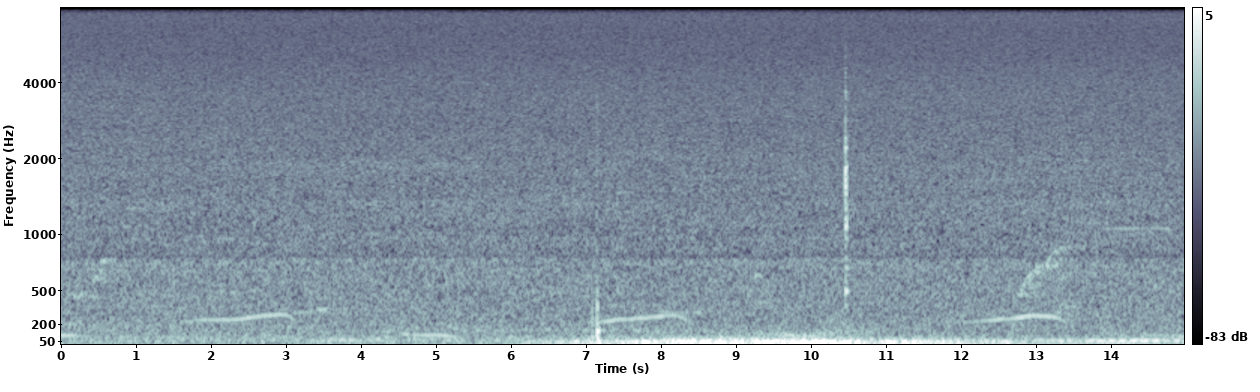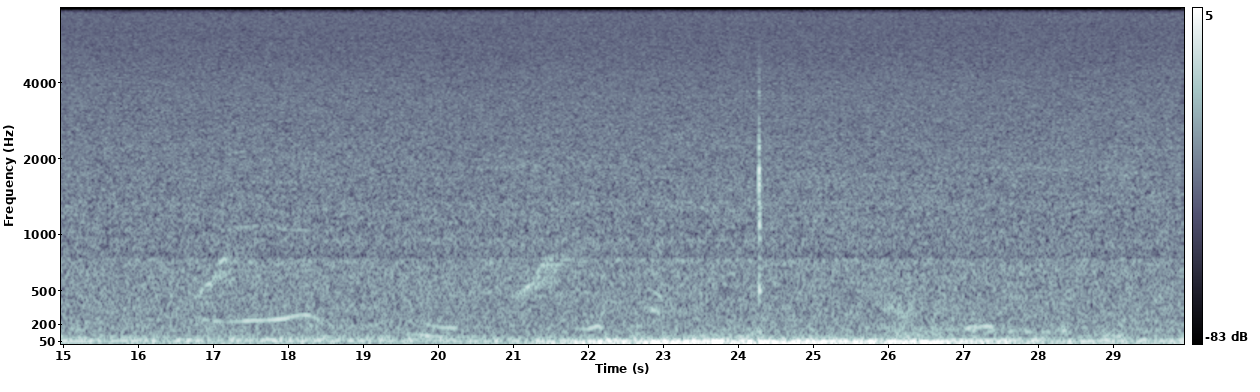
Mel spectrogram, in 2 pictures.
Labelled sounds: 13.2	14.4	humpback whale, 0.80 to 1.1 kHz

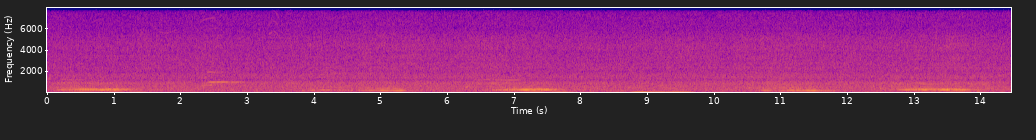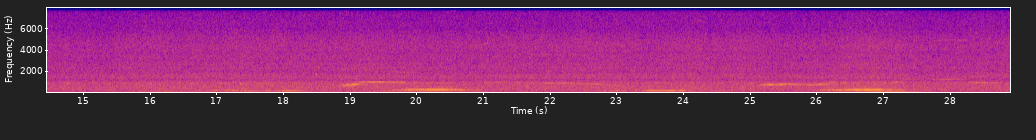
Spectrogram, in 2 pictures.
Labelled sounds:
2.4	2.8	humpback whale, 0.91 to 1.0 kHz
6.7	7.1	humpback whale, 1.1 to 1.2 kHz
18.9	20.0	humpback whale, 0.78 to 2.0 kHz
25.2	25.7	humpback whale, 0.78 to 0.84 kHz
27.7	28.6	humpback whale, 0.88 to 5.0 kHz

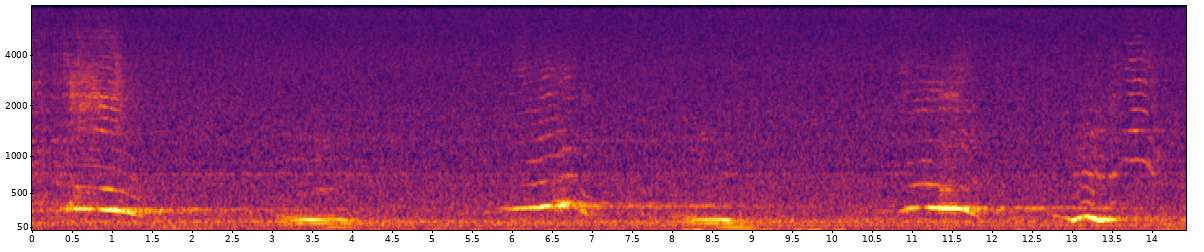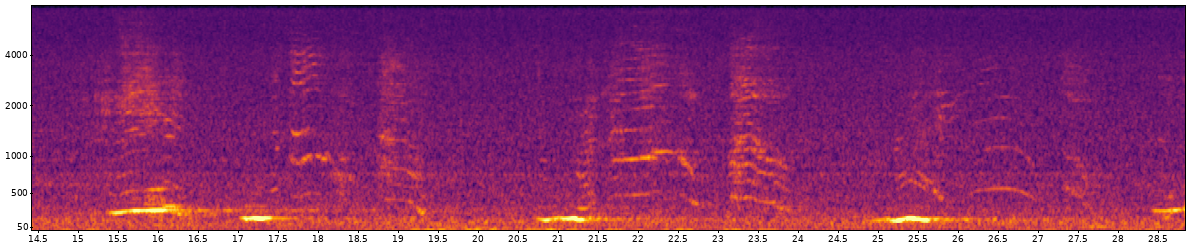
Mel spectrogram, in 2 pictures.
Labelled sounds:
0.7	1.1	humpback whale, 1.3 to 2.4 kHz
6.3	6.8	humpback whale, 0.96 to 2.4 kHz
11.1	11.6	humpback whale, 2.2 to 2.5 kHz
13.2	14.1	humpback whale, 0.80 to 4.8 kHz
14.7	16.3	humpback whale, 1.4 to 2.8 kHz
17.6	18.2	humpback whale, 0.83 to 4.3 kHz
18.9	19.2	humpback whale, 0.80 to 0.86 kHz
21.6	22.8	humpback whale, 0.80 to 4.4 kHz
23.1	23.7	humpback whale, 0.96 to 3.0 kHz
26.3	26.6	humpback whale, 1.1 to 3.4 kHz
27.3	27.6	humpback whale, 0.80 to 1.1 kHz

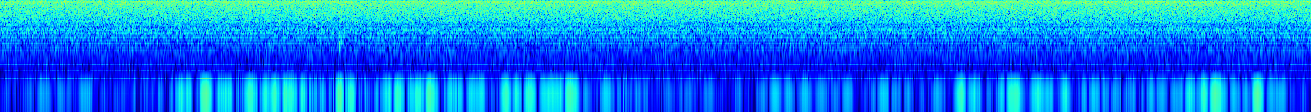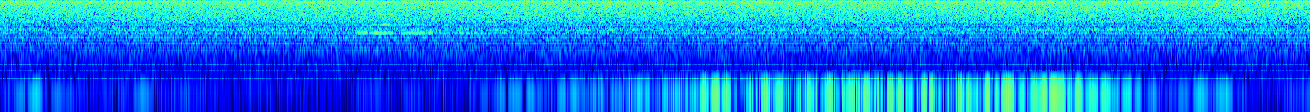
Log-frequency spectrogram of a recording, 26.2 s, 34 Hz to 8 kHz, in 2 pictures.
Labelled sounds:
16.7	17.1	killer whale, northern resident, G clan, call N24ii, 1.5 to 1.8 kHz

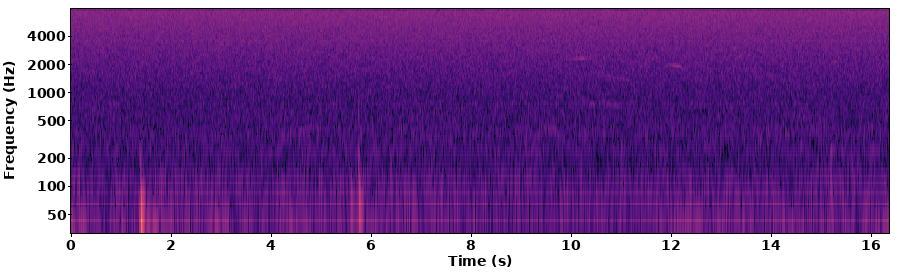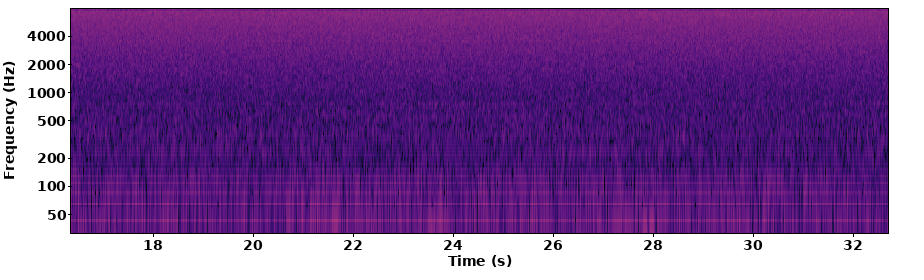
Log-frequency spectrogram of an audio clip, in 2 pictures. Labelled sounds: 10.1	10.4	killer whale, 2.3 to 2.4 kHz
11.9	12.3	killer whale, 1.7 to 2.0 kHz

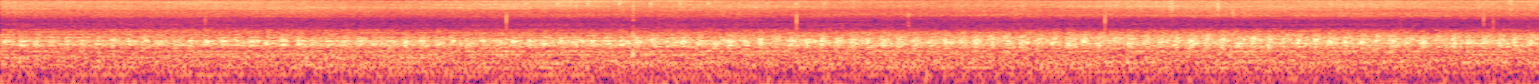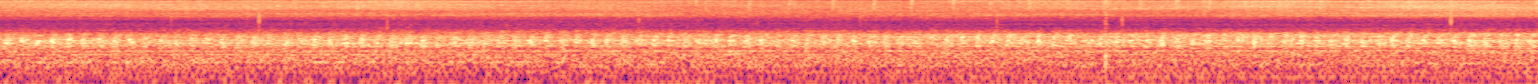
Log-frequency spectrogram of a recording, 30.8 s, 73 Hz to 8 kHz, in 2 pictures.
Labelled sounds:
3.8	8.9	killer whale, southern resident, J pod, 5.0 to 8.0 kHz
15.0	20.0	vessel noise, 0 to 8.0 kHz

